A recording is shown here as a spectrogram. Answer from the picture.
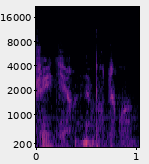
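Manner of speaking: quick whispered self-correction; whispered aside. Real, not acted. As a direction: drop to a whisper to shrug off the slip. Aside after slip of tongue.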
